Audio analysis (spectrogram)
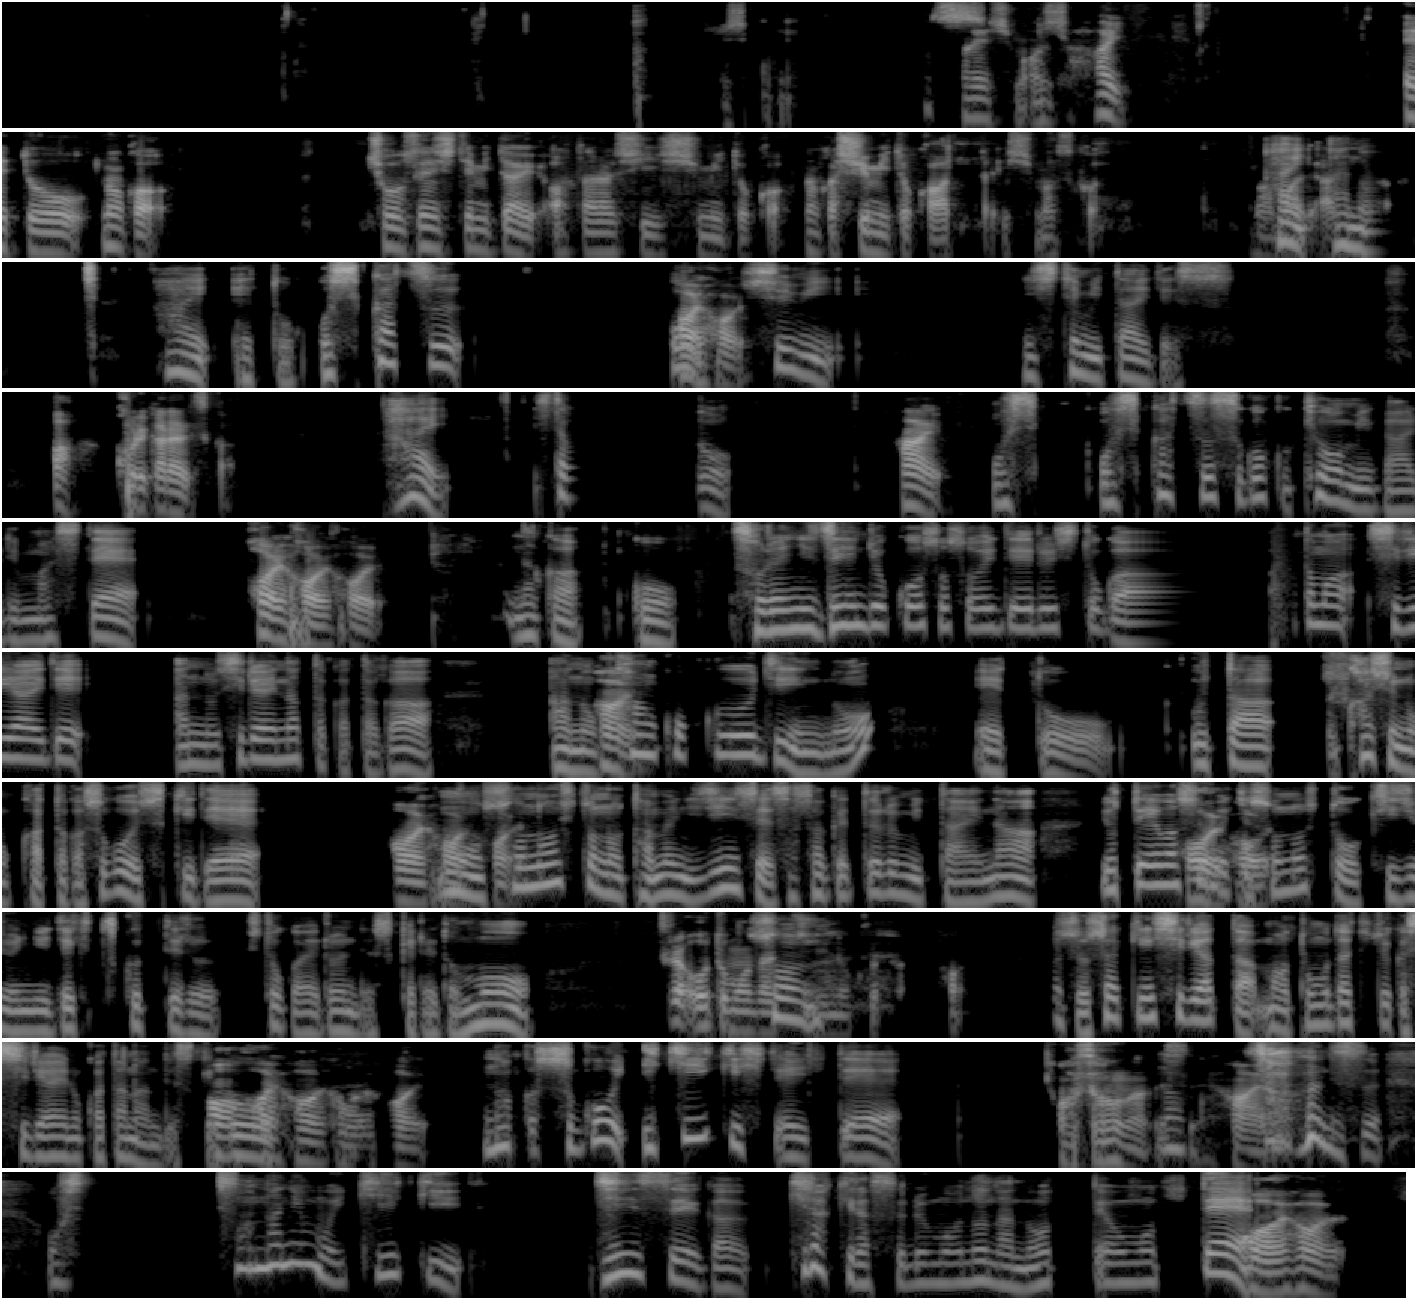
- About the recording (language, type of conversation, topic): Japanese, unstructured, 挑戦してみたい新しい趣味はありますか？
- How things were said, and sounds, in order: other noise; other background noise; tapping; distorted speech; unintelligible speech; unintelligible speech; laughing while speaking: "そうなんです"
